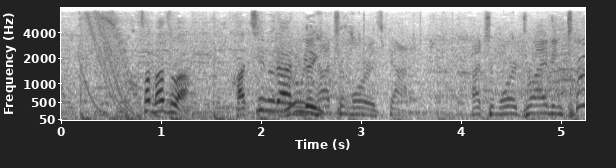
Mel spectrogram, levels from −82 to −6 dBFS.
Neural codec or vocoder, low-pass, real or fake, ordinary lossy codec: none; 7.2 kHz; real; none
